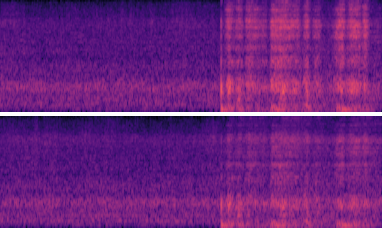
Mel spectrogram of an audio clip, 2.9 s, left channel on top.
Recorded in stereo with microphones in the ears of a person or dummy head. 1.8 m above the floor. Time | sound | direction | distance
1.7 | writing | 40° left (ahead or behind) | 0.8 m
